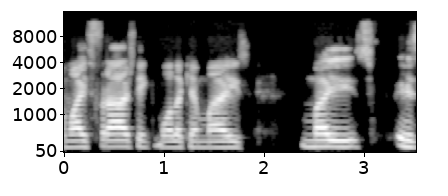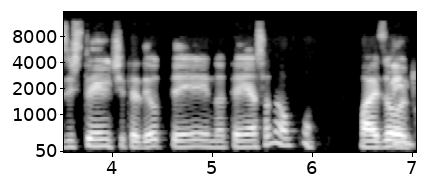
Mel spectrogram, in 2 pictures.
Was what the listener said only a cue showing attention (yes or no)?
yes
